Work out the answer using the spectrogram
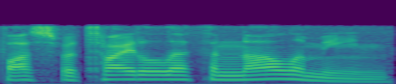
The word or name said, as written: phosphatidylethanolamine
